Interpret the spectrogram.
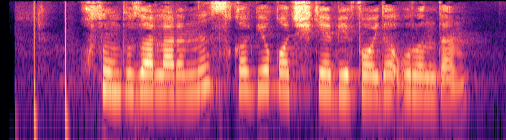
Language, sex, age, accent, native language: Uzbek, female, 18-24, Andijon, Uzbek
